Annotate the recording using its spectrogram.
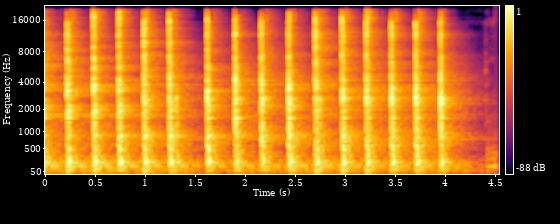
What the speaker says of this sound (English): now just tap the other end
